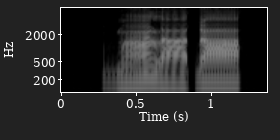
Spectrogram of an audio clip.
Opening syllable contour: rising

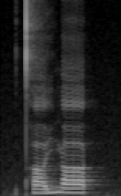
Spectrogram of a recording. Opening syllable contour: rising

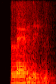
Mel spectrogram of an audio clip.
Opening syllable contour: rising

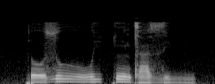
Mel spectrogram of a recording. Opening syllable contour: low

